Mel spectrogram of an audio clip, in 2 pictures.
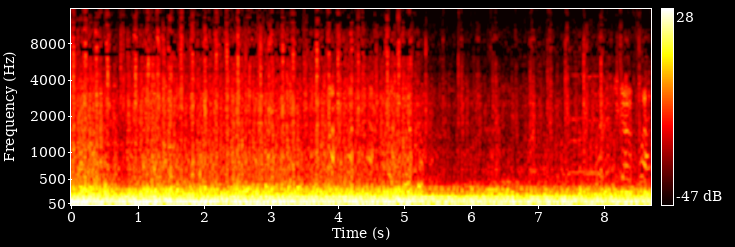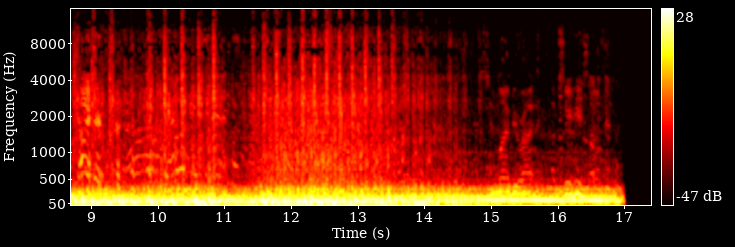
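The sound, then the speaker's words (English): Steady, loud roar and rumble inside a passenger plane landing at DFW airport, with mechanical rattling and clatter running through the whole stretch before it cuts off abruptly at the end. “this was a flight landing in DFW, and you tell me what you're doing if you're aboard this flight as it's about to touch down”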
